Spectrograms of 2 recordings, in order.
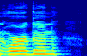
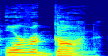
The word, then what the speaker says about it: Oregon: Today, in your Bigfoot podcast, you, like most non-Oregonians, said Oregon. And when we hear that, we cringe. Smiley face emoji. The correct pronunciation is Oregon, with the emphasis on the first syllable.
